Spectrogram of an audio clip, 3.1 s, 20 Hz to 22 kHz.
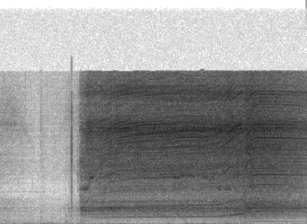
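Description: A power drill whines steadily for about two seconds as it drives a toenailed fastener through a 2x4 into a wooden hoop pen frame, its pitch shifting and rising near the end, close and loud after a brief rustle.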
